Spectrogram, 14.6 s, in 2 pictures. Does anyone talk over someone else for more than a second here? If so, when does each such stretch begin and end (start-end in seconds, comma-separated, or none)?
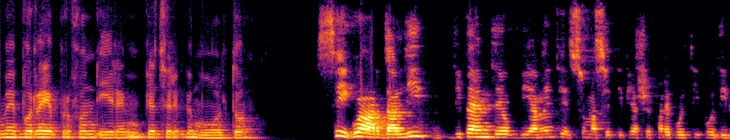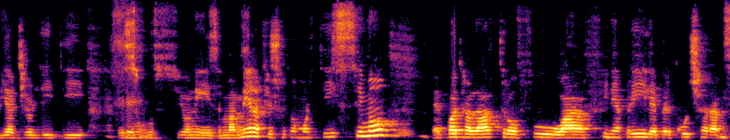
none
